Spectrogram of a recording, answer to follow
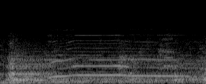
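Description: A boy singing one long held note over a strummed acoustic guitar; the note slides up about half a second in and then holds steady.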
